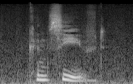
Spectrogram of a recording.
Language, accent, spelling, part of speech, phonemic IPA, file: English, US, conceived, verb, /kənˈsiːvd/, En-us-conceived.ogg
- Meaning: simple past and past participle of conceive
